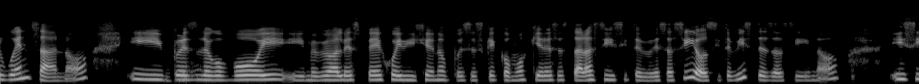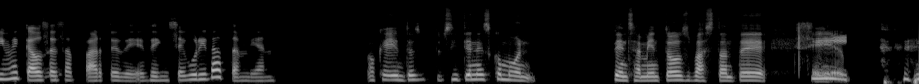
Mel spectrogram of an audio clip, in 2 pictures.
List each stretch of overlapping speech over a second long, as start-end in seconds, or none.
none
